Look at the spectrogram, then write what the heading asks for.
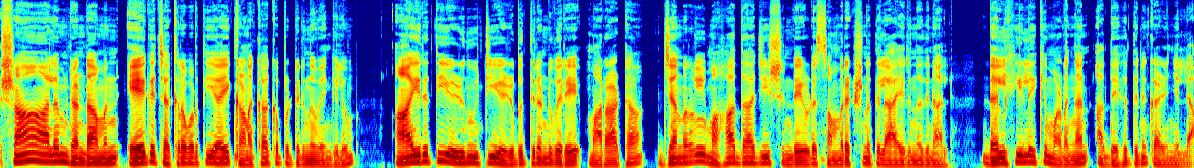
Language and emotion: Malayalam, neutral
